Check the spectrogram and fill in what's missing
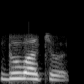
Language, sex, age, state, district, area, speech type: Bengali, female, 18-30, West Bengal, Dakshin Dinajpur, urban, conversation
